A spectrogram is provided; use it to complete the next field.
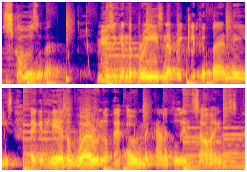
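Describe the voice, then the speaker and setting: A man's fairly high pitch and monotone, flat intonation at a moderate pace, with music in the background. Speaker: spoken word poet. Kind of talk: spoken word poetry performance.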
